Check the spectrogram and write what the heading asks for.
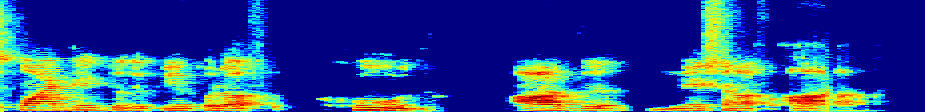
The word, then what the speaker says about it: Hud: Hudun was the name, okay? Or when you say stop, you say Hud, Ad and Hud.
